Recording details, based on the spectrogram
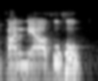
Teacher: Visarga remains as visarga, pronounced as visarga, and the rhyme will match the preceding vowel.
